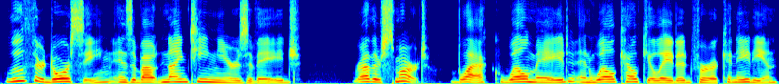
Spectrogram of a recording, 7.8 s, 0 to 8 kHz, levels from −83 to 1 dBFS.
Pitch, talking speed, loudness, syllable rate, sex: 230 Hz, 145 wpm, -17 LUFS, 4.4 syllables/s, female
